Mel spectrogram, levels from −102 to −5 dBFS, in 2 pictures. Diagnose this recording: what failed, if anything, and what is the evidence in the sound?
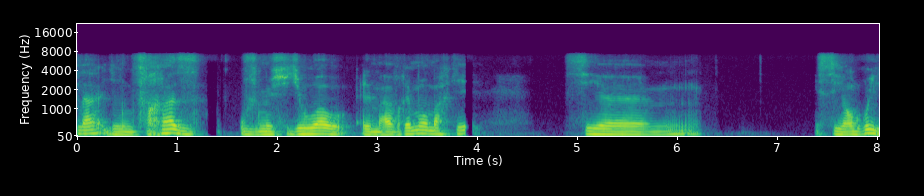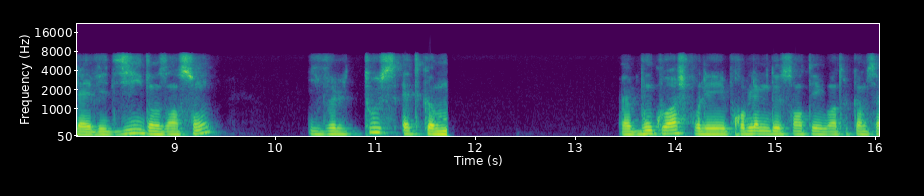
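Lost AMR speech frames, at 1.30 to 1.46 s and again at 3.88 to 3.98 s, on the radio link before the decoder. In the first, the speech warbles and smears over about 160 ms, with the longest stretch of concealment about 100 ms, which fits six scattered 20 ms frames. The second is four lost frames, 80 ms in all. The decoder fills each gap by repeating the last good pitch and vocal tract settings at falling gain. Because this is wideband coding, the repeated sound fades quickly, and the speech comes back briefly thin.

Playback stall, from 11.71 to 12.42 s, at the playback stage. The speech stops mid-flow for about 0.7 s of dead silence and then resumes. There is no smearing or fade into the gap, and the wideband speech around it stays clean. That points away from the codec and the network. The likely cause is the player's buffer running empty or its output thread being blocked until it recovered.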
